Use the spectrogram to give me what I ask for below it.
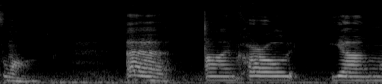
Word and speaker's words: Jung: uh on Carl Young, which way I always say his name wrong. I think the Jay's quiet.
